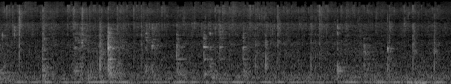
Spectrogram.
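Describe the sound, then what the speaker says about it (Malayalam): Crushed dried red chili sizzles steadily in hot oil for a Kerala-style stir-fried side dish, with scattered sharp crackles and pops over a continuous frying hiss, close and fairly quiet, no talking. "ചതച്ച മുളക് ഇട്ട് കൊടുക്കുന്നുണ്ട് അത് ഈ എണ്ണയിലൊന്ന് മൂത്തോട്ടെ"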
